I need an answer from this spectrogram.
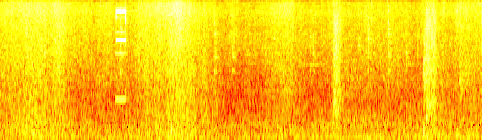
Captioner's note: barcode beeps; footsteps thudding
